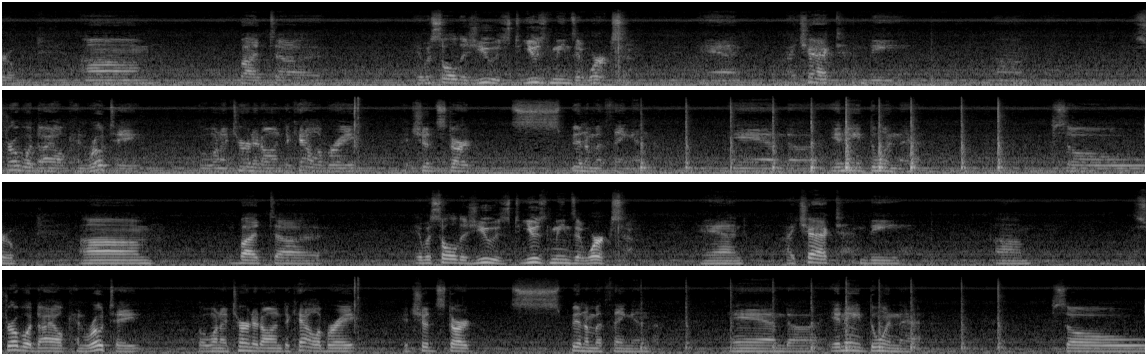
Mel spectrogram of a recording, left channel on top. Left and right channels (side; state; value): both; normal; correlation 0.18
